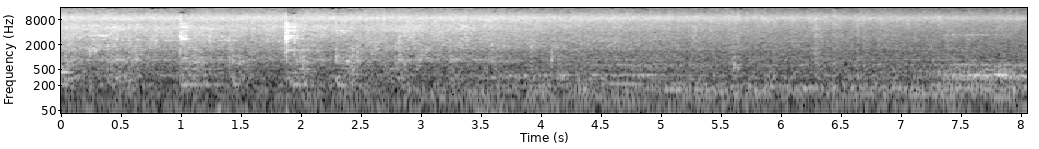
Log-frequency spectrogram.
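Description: Ginger and green chillies spattering in hot oil in a pan, a soft steady hiss with occasional faint pops and crackles, fairly quiet and continuous without any talking.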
